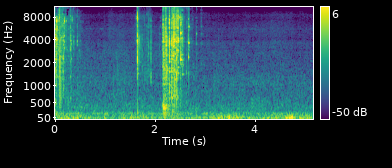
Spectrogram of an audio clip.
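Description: A fist punches through a sheet of ice outdoors, a sudden crunching, cracking break with brief tinkling shards, set against steady wind noise on the microphone.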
